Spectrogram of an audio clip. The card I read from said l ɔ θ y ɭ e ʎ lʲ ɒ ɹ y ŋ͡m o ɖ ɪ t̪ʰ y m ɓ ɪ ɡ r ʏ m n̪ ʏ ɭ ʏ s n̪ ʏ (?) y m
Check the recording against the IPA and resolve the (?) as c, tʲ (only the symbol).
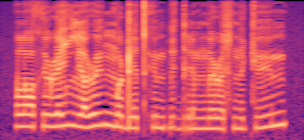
c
